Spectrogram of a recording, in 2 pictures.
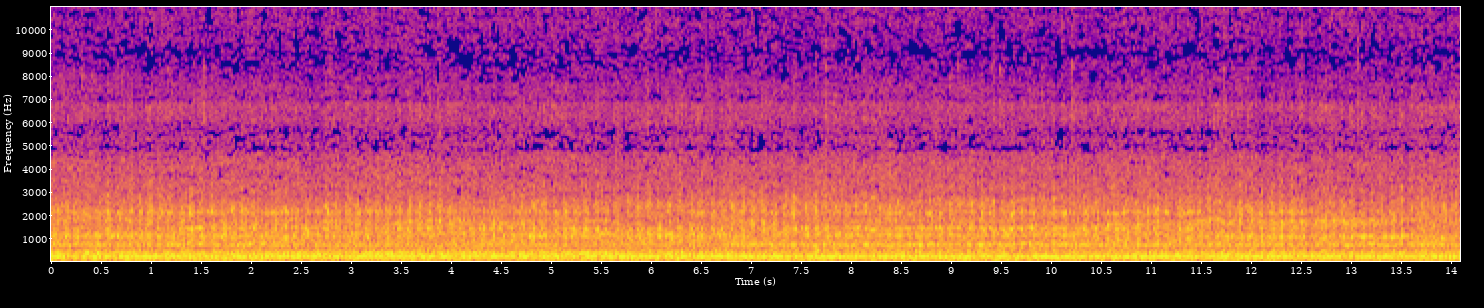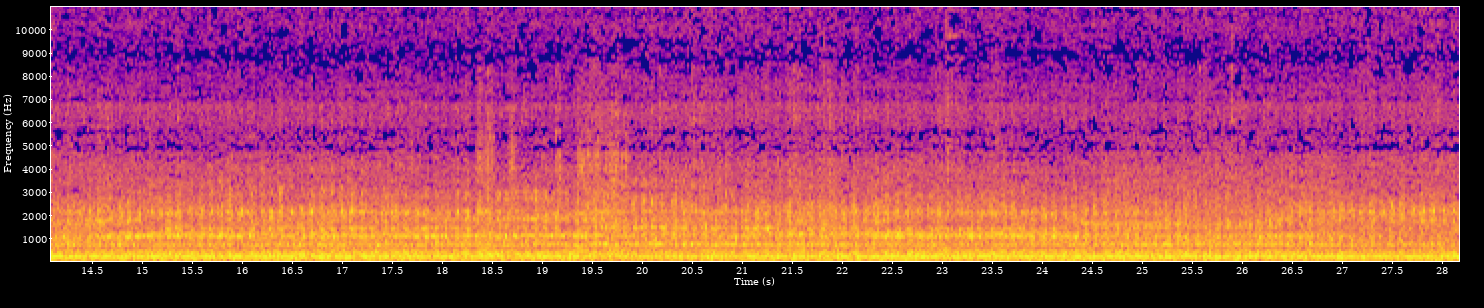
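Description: Preet 6049 tractor's four-cylinder diesel engine running steadily under heavy load, heard from the driver's seat while pulling a disc harrow through worked soil. The engine note holds an even pitch throughout.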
